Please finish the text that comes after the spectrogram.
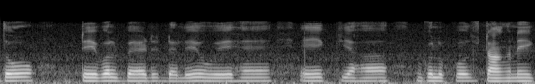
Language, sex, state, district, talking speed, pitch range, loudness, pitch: Hindi, male, Haryana, Charkhi Dadri, 110 wpm, 155-165 Hz, -17 LUFS, 160 Hz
